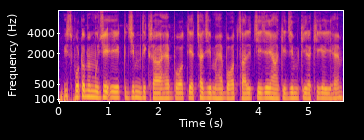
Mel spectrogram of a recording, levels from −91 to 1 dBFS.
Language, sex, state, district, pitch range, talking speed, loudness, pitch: Hindi, male, Himachal Pradesh, Shimla, 120-135 Hz, 255 wpm, -18 LUFS, 125 Hz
